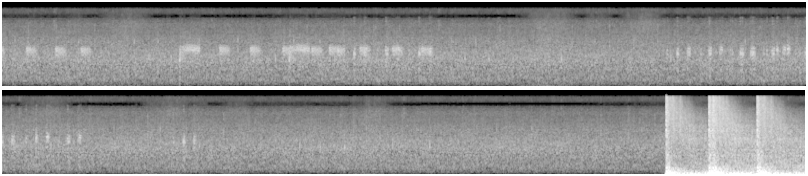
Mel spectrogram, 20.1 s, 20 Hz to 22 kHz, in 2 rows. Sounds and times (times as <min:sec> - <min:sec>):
Quack: 0:02.2 - 0:05.4, 0:08.5 - 0:11.1.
